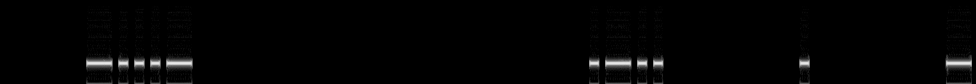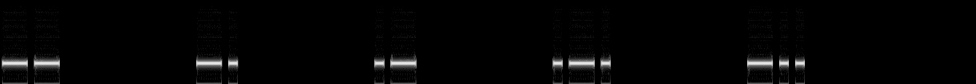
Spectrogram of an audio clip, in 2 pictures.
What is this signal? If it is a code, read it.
Morse code, heard as a keyed tone, about 15 wpm, spaced as for 5 wpm, 1000 Hz. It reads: <BT> LEONARD
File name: qotdfiles / 5wpm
